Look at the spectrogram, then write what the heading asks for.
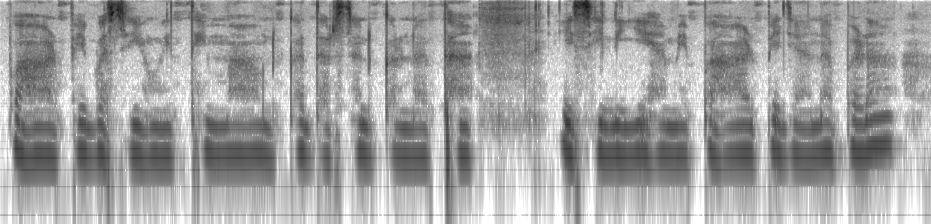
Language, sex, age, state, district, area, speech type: Hindi, female, 18-30, Uttar Pradesh, Chandauli, urban, spontaneous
